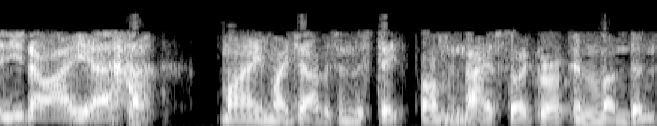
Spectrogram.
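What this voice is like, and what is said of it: British accent. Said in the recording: “that British accent”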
